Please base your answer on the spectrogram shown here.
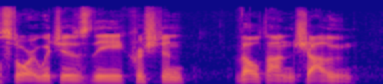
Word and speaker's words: Weltanschauung: We shouldn't forget the big biblical story, which is the Christian Weltanschauung. That's how I pronounce it, at least. The G being silent in Weltanschauung.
